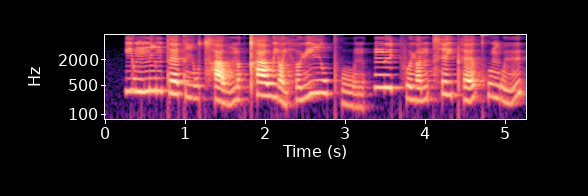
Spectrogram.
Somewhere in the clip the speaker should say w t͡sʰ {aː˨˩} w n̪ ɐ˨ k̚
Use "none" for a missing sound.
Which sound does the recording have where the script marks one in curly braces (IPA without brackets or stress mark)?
aː˨˩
